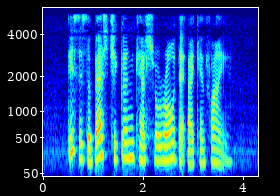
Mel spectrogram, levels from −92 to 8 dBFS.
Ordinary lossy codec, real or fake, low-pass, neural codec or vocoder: MP3, 48 kbps; fake; 5.4 kHz; codec, 44.1 kHz, 7.8 kbps, DAC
